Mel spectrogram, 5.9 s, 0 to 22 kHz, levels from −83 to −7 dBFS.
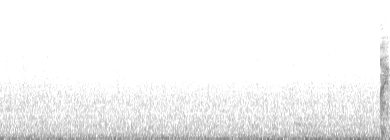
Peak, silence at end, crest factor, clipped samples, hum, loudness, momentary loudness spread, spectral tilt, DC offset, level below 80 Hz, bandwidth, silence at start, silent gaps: -22 dBFS; 0 s; 28 dB; under 0.1%; none; -56 LUFS; 2 LU; -4.5 dB/octave; under 0.1%; -54 dBFS; 17 kHz; 0 s; none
